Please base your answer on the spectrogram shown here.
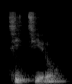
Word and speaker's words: titiro: Going over a few more examples, how would you pronounce the following? Kōrero, kōrero. Whakarongo, whakarongo. Titiro, titiro.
